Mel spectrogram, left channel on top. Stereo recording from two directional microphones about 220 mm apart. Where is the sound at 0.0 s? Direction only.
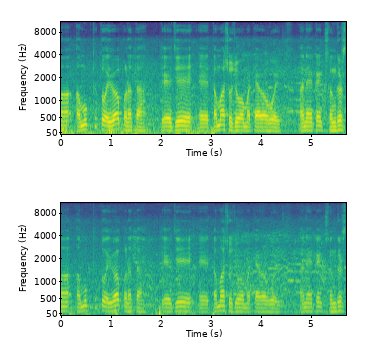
25° left (ahead or behind).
